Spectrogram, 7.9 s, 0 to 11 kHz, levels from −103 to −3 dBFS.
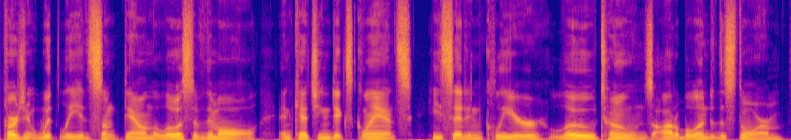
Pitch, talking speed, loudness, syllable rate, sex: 110 Hz, 180 wpm, -20 LUFS, 4.5 syllables/s, male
